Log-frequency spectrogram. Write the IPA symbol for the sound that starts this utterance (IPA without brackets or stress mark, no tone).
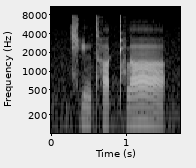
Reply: t͡ɕʰ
